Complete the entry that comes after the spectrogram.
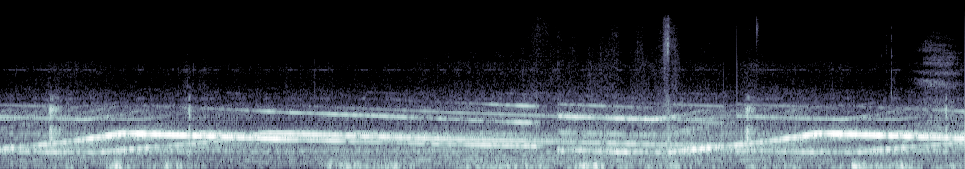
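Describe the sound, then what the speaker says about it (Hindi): An air raid siren sounds in Jordan, a loud wailing tone that rises and falls in slow sweeps, with overlapping pitches and steady background noise beneath. "यहां पर जॉर्डन में बताया जा रहा है कि सायरन एक्टिवेट कर दी गई है"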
